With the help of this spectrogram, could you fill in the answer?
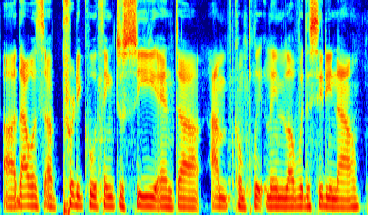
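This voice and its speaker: Flat-voiced friendly man, dry studio sound. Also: medium pitch, brisk, gravelly, dry recording. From Honduras. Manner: friendly, talkative, with fillers. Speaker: guest musician. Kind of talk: radio interview.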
